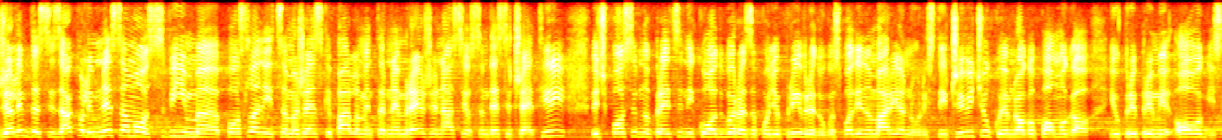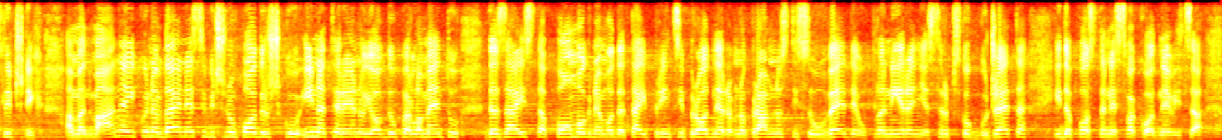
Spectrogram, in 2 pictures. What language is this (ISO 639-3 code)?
srp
